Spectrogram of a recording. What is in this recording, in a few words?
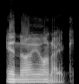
"anionic", American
